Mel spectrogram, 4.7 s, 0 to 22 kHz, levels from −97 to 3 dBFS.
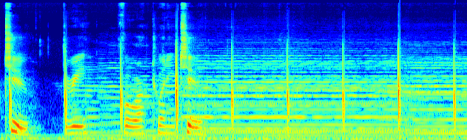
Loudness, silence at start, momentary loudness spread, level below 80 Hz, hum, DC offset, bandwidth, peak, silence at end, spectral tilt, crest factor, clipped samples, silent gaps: -25 LUFS; 0 s; 10 LU; -42 dBFS; none; under 0.1%; over 20 kHz; 0 dBFS; 0 s; -3.5 dB/octave; 24 dB; under 0.1%; none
